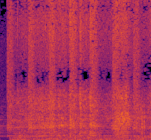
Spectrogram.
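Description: A car at high revs with tyre screech, under a hip hop music track.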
